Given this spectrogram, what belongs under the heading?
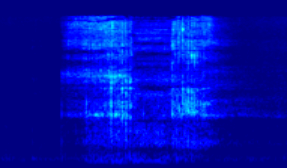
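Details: A single harsh, rasping snore on an indrawn breath, rising and falling over about a second and a half, from an adult man whose wife reports that he stops breathing while asleep.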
